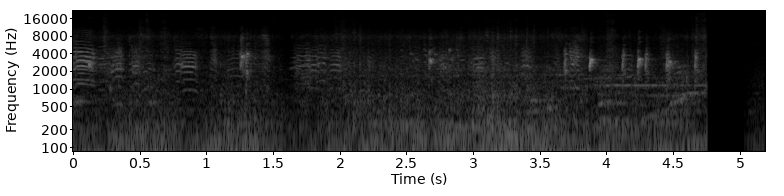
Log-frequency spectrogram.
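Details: Finches twittering with rapid, high chirps and brief trills over faint background noise, ending abruptly in a short silence.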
